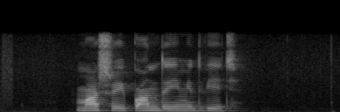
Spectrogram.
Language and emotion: Russian, neutral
